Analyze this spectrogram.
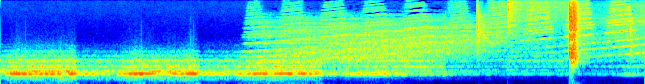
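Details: Electronic music with a steady low tone, then rising sweeping tones and a single gong-like strike, with no animal voice anywhere.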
